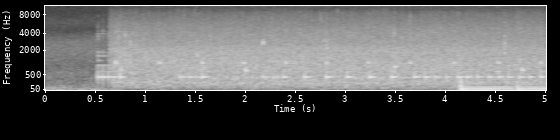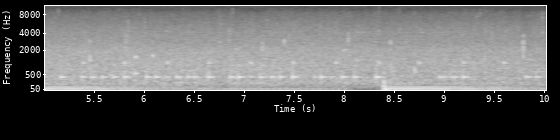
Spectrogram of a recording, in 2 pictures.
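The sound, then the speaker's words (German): Heavy tropical rain drums on leaves in a downpour: a dense, steady roar of falling water sets in abruptly after a brief quiet start and stays loud throughout, with a deeper low rumble joining for stretches. “Gewaltiges Trommeln auf allen Blättern. Ein Wassersturz wie eine Sintflut.”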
